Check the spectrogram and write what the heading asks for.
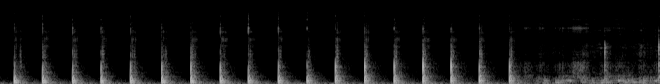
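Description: A pestle pounding nutmeg and long pepper in a granite mortar: about three sharp knocks a second for some seventeen strokes. About five seconds in it gives way to a softer scraping as the pestle is turned round to grind.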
